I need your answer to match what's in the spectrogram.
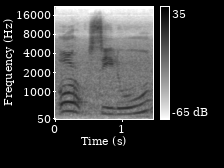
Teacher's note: سین سیٹی کے ساتھ، واو حرف مدہ ایک الف کے برابر کھینچنا ہے،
